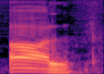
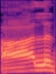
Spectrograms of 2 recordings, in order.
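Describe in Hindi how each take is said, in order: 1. यह स्वर गोलाकार 'aw' है। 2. यह स्वर खुला और अगोलाकार 'aa' है। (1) "ऑल ऑल ऑल, यानी कि सब" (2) "आल नहीं"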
